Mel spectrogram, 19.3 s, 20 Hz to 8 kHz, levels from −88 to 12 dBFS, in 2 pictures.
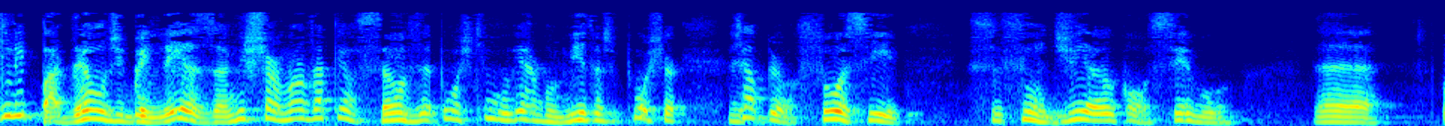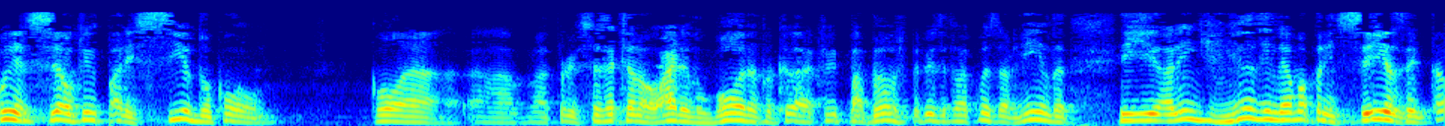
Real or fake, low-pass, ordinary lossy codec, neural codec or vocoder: fake; 7.2 kHz; MP3, 24 kbps; codec, 24 kHz, 0.9 kbps, WavTokenizer, medium music audio release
